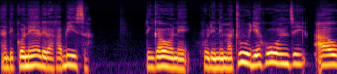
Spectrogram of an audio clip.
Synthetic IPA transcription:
nandikɔnɛlɛlakabisa | ndiŋɡaɔnɛhulinimatuɟɛɦund͡ʒia̰u

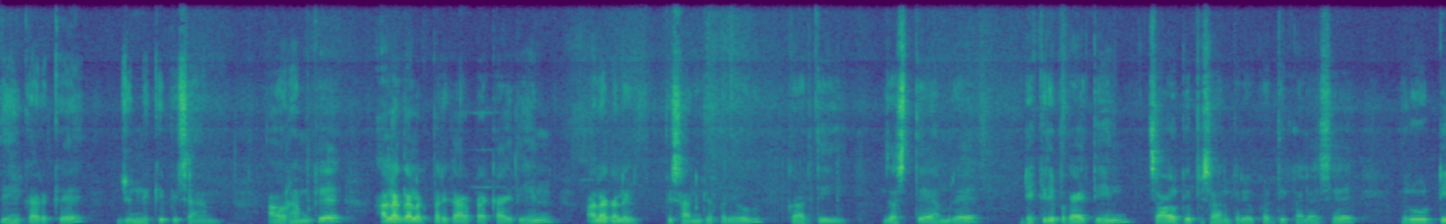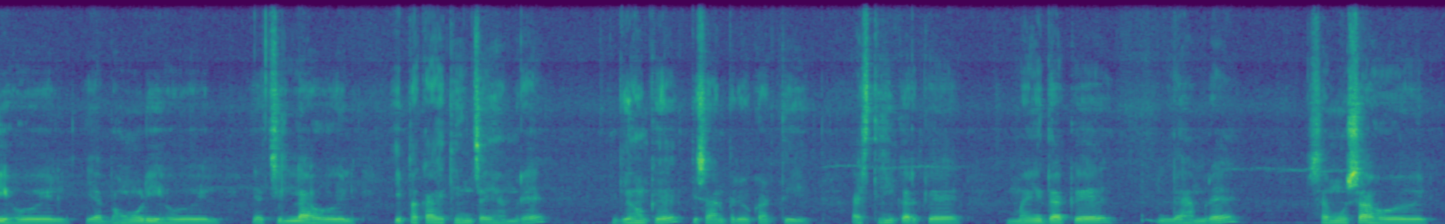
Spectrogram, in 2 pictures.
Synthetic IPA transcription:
t̪əɦĩkəɾke | d͡ʒunːikepisan | aʊɾɦəmkeələɡələɡ̚pəɾikaɾpəkajt̪ɦin | ələɡələɡpisankepɾəjoɡkəɾt̪i | d͡ʒəst̪eɦəmɾe | ɖʱikɾipəkajt̪ɦint͡ʃauɾkepisanpɾəjoɡ̚kəɾt̪ikəɦlese | ɾoʈiɦoiljabʱə̃ʊ̃ɽiɦoil | jat͡ʃilːaɦoil | ipəkajt̪ɦint͡ʃaɦiɦəmɾe | ɡeɦũkepisanpɾəjoɡ̚kəɾt̪i | əɪst̪ɦĩkəɾke | məɪd̪akeleɦəmɾe | səmusaɦoil

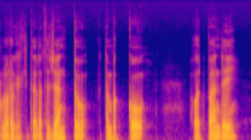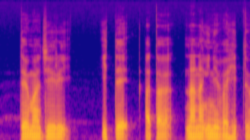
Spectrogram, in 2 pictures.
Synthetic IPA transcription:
kəluarɡaki̥t̪adat̪od͡ʒant̪ɔat̪ambəkːɔ | hɔt̪̚pandɛi | t̪emad͡ʒiɾiː | t̪eat̪a | nanaŋiniβaiɦit̪u

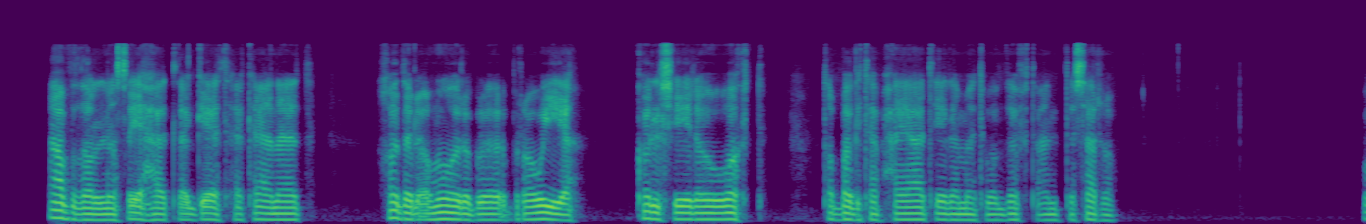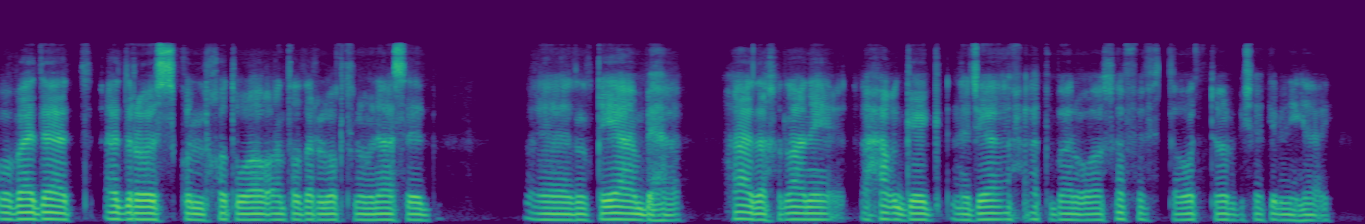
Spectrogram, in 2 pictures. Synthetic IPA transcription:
ʔɑfðˤɑlnɑsˤiːħat̪laɡːeːt̪hakʰaːnat̪ | xʊd̪ɪlʔʊ̰muːɾbɾˤɑwɪjːa | kʊlːʃiːlawwaɡt̪ | t̪ˤɑbːɑɡt̪habħajaːt̪ʰilamːat̪waɡːaft̪ʕanɪt̪ːasɑrˤːʊq̚ | wɪbad̪aʔt̪ʔad̪ɾʊskʊlːxɑt̪ˤwɑwʔant̪ɑðˤɨɾɪlwaɡt̪ʰɪlmʊnaːsɪb | lqɪjaːmbɪɦa | haːðaxalːaːniʔaħaɡɪɡnad͡ʒaːħʔakbɑɾˤwʔaxafːɪfɪ̥t̪ːawat̪ːʊɾbɪʃaklnɪɦaːʔi

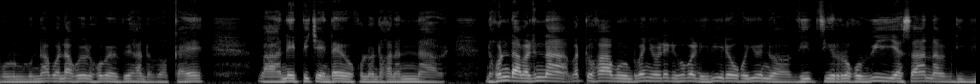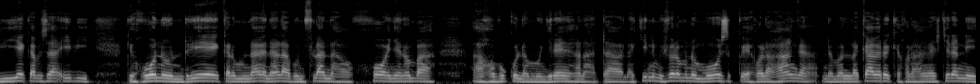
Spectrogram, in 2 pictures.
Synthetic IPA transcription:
uunaβolaxwjolixuβaβixaːndiβaβakajeβanepit͡ʃaindajoxuloːndoxananinawe | nixundaβalinaβatuxaβuːnduβaɲoleɾixuβaliβiɾexujiweniβaβit͡siɾiroxuβijasanaliβijekaβis̬aʔili | lixononriekaɾamunawenalaβundufulanaxoxu̥xoɲaɾoːmbaːxoβukulamuɲiɾeɲxanatawolakinimuʃ̬alamunomosikexolaxaːŋɡanamalalakaβeɾokexolaxaːŋɡaʃit͡ʃilani

